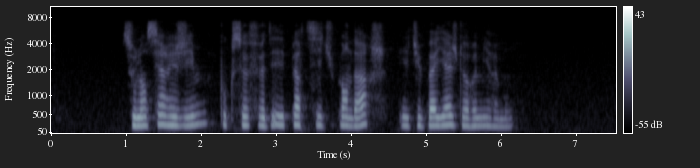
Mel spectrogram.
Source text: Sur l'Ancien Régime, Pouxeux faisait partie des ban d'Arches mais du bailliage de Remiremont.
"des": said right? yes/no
no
